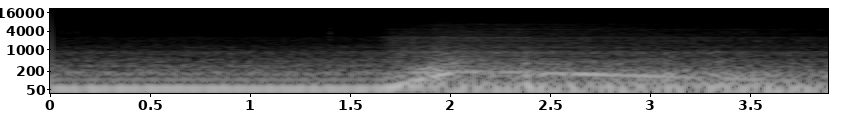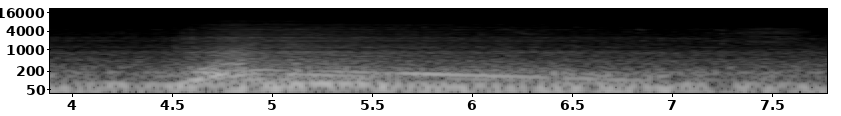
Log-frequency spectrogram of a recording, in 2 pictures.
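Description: A warm, stock 2003 Chevrolet Corvette Z06 V8 idling steadily, with two loud revs that rise and settle back to a deep rumbling idle, close by and without talk.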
